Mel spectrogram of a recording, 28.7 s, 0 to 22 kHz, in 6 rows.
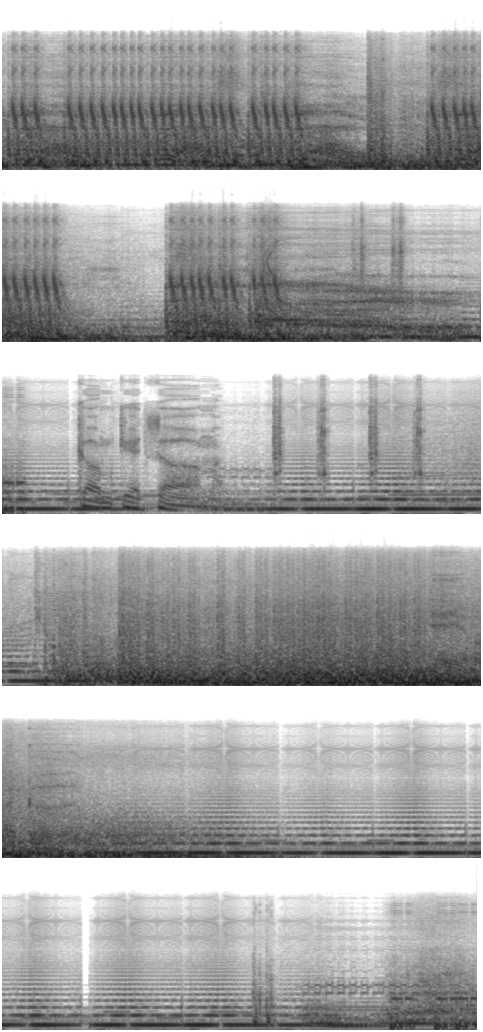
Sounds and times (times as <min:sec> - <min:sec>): Speech: 0:10.3 - 0:11.8, 0:18.6 - 0:19.9.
